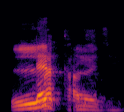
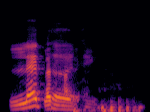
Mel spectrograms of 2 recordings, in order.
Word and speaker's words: lethargy: लेथार्जी, THA के ऊपर जोर देते हैं. हम लोग लेथार के ऊपर, थार के ऊपर भी हमारा प्रोनाउंसिएशन रहता था. बट हम लोग इसको lathe is the first syllable. लेथार्जी. लेथार्जी. RG नहीं, हाँ, लेथार्जी.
